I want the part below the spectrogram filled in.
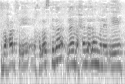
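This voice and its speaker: A woman's voice: fairly high pitch, fairly even intonation, rapid-fire, warm tone, slight background noise. A woman with an Egyptian accent teaching an Arabic grammar lesson in a classroom, quizzing her students and drilling them on each answer.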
